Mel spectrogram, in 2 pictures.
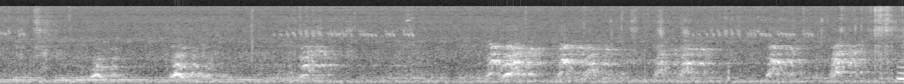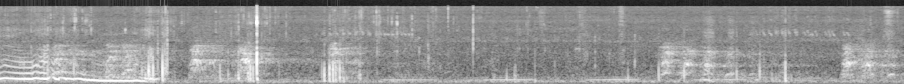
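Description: Stray cat eating a whole small bass, with irregular wet chewing and crunching at the fish. About halfway through there is one low, drawn-out cat vocalization that falls in pitch.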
